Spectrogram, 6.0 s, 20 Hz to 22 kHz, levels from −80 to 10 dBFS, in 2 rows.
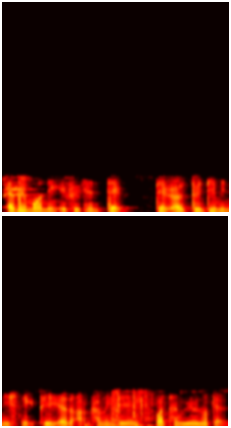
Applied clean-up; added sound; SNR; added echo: classical method log-MMSE.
